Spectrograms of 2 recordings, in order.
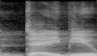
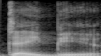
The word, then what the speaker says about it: debut: And I think it's good to point out the spelling here, D-A-B-U-T, because it comes from the French, like buffet. We pronounce it debut.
